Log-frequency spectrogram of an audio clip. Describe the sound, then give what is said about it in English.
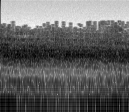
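A car engine rumbles steadily, a low, continuous mid-pitched drone with slight revving as the vehicle slowly turns into a warehouse, no voices present. “Here, turn here. Look, look, that must be the warehouse.”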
